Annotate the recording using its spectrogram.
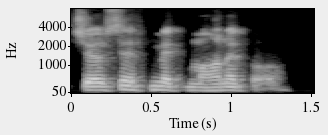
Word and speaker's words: Joseph McMonagle: And you sent me that video of Joe McNeagle. Is that how you say his name? – I think it's Joseph McMonagle.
